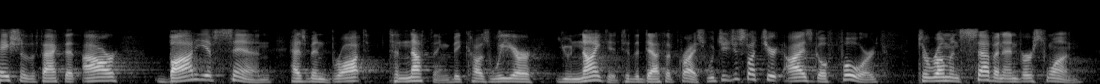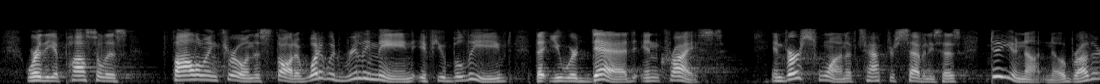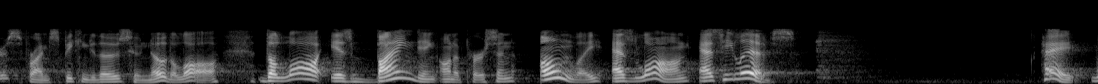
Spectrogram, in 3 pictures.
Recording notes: A Keynote Session at FG13 – Standing and Striving.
